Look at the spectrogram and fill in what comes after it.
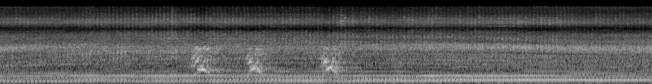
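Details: Jack Russell Terrier mix named Baxter, mad at his owner while the yard is being mowed, gives three quick barks over about a second. A lawn mower hums continuously underneath.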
